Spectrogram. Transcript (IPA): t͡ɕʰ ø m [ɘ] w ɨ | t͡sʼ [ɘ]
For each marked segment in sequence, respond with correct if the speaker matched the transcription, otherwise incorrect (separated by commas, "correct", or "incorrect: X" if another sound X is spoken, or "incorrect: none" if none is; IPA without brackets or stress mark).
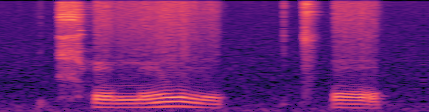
incorrect: ø, correct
